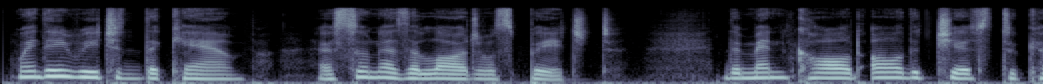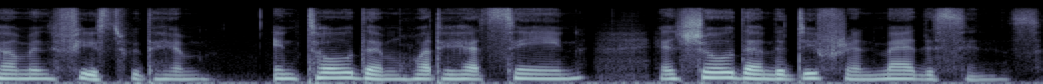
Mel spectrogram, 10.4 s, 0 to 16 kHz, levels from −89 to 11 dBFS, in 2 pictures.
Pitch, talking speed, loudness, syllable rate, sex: 165 Hz, 215 wpm, -18 LUFS, 5.2 syllables/s, female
